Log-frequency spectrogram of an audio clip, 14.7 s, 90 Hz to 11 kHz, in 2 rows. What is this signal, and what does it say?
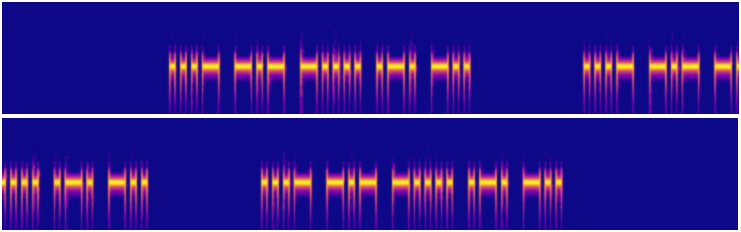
Morse code, heard as a keyed tone, about 22 wpm, 700 Hz. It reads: VK6RD VK6RD VK6RD
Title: DXCC-100 Call Signs - 5 Characters - Repeated 3x - 22wpm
